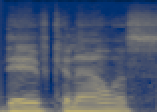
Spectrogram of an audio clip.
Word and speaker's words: Dave Canales: Dave Canales? Yes. Takes over for the Panthers. Yep. Wasn't sure if I was pronouncing that right.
